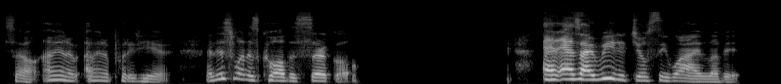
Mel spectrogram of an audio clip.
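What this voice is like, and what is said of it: Husky, slightly rough voice. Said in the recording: “I'm not in my best voice. I know this is not my best voice. It's a little huskier than it normally is.”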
